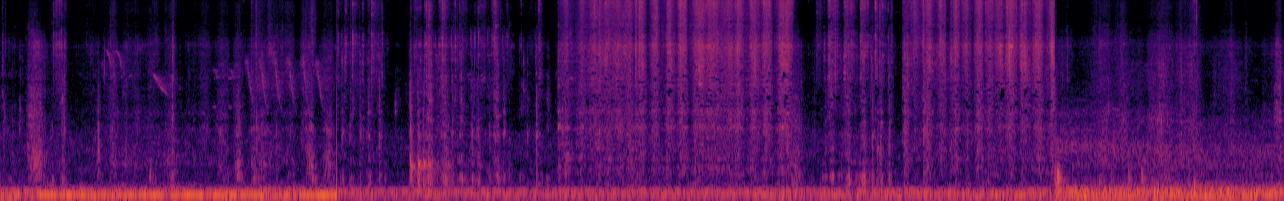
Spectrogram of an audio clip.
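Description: Microfiber towel rubbing and scrubbing over grimy engine-bay parts, a continuous scratchy rustle. About halfway through come two hissing stretches, fitting the spray bottle squirting degreaser.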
